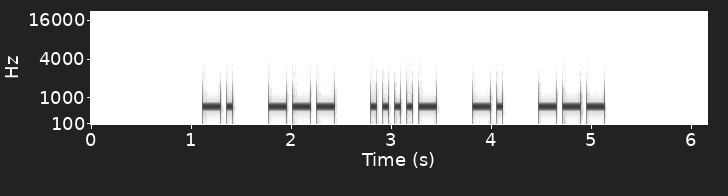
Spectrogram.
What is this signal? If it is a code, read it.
Morse code, heard as a keyed tone, about 20 wpm, spaced as for 15 wpm, 700 Hz. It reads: NO4NO
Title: 048 Lesson 9g - Number 4 - Call Signs 20wpm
